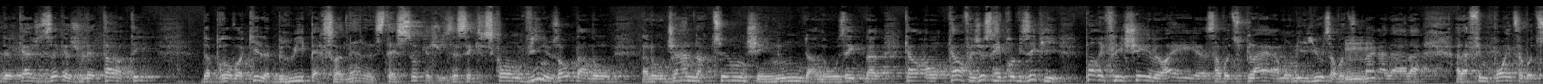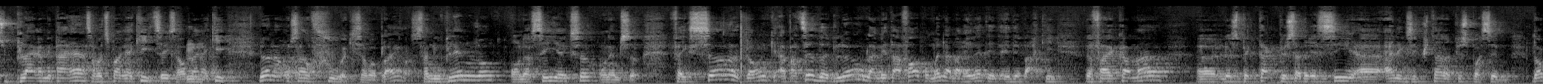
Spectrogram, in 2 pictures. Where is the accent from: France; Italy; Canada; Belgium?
Canada; Montreal, Quebec; Je suis montréalais très assumé, puis il y a beaucoup d'anglicisme dans mon langage.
